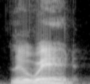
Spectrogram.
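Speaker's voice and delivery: loud, sharp call through the door; shout. Acted. Tobias pounding on Red's door, shouting her name.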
